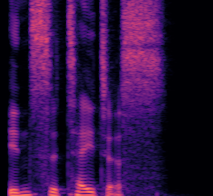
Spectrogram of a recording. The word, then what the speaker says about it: Incitatus: Incitatus. – Incitatus.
